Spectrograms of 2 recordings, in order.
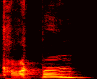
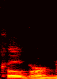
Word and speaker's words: Cockburn: freshman year i was like this dude's named cockburn yeah like you're getting new jersey yeah it's pronounced coburn i'm just like so boring i have one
